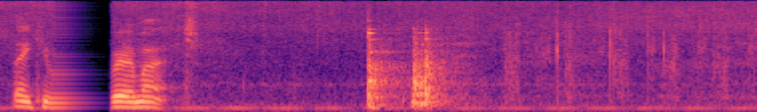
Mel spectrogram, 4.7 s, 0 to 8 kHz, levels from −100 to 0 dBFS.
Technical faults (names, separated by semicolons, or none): call audio freeze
